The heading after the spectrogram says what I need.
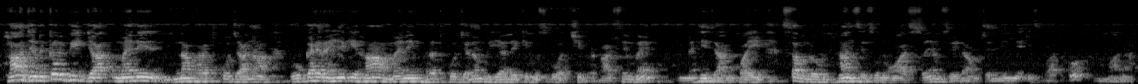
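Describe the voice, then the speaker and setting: A man's voice: medium pitch, moderate pace, hardly any pauses, darkish tone, roomy sound, a little hiss or hum, low-quality recording. A male teacher reading lines of a Hindi poem aloud and explaining each one, repeating phrases as he goes. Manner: reads verse lines then paraphrases them, repeating phrases.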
